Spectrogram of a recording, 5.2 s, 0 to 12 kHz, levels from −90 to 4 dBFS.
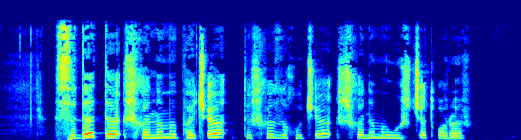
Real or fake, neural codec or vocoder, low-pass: real; none; 9.9 kHz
